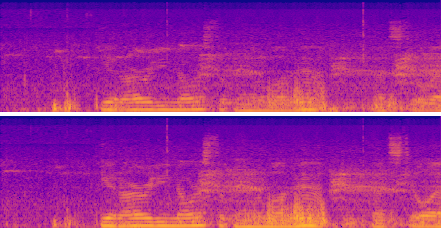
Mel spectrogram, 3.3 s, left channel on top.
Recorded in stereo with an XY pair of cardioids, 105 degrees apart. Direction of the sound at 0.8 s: 60° right.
